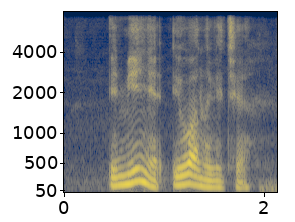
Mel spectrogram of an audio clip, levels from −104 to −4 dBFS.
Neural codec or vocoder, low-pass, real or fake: codec, 24 kHz, 6 kbps, HILCodec; 7.2 kHz; fake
